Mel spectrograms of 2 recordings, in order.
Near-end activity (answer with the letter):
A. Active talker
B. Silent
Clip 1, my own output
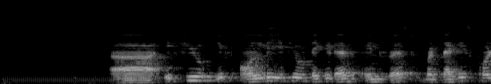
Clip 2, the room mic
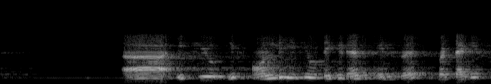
B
